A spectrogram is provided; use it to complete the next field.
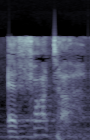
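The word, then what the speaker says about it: Ephphatha: together amen so let's look at tonight's teaching efata the ministry the mystery of open doors a father is spelled e-p-h-p-h-a-th-a e p h p h the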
